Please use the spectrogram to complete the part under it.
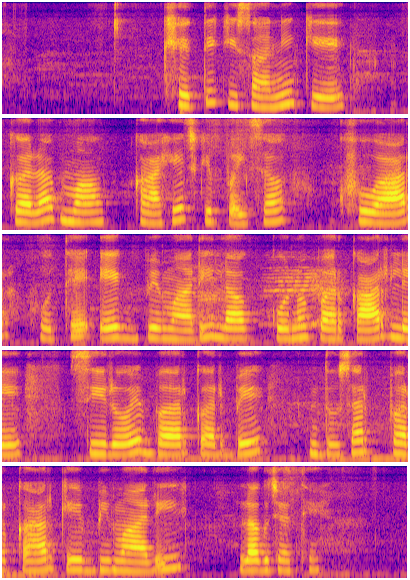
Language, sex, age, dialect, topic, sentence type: Chhattisgarhi, female, 18-24, Western/Budati/Khatahi, agriculture, statement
